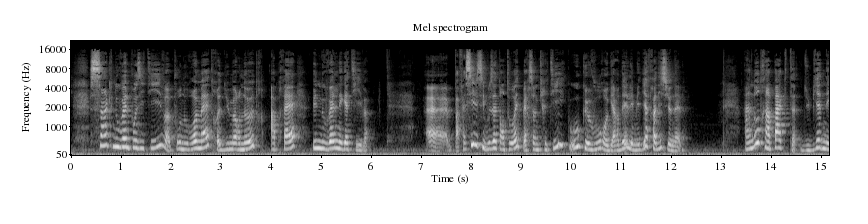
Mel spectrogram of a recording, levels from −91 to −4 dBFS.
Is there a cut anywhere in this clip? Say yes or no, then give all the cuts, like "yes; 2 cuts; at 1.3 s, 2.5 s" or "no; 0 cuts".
no; 0 cuts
